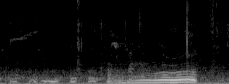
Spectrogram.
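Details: Backyard chickens in an urban homestead on a sunny day, eating leftover salad and sunbathing; soft short clucks give way to a drawn-out, rising and slightly wavering harmonic squawk lasting about a second, over low steady background hum.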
